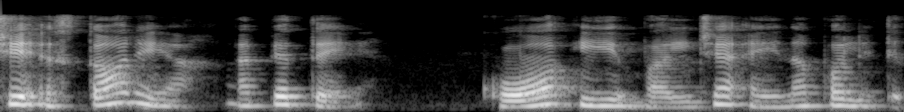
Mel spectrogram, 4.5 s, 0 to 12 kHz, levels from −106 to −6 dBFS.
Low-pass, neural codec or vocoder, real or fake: 7.2 kHz; none; real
